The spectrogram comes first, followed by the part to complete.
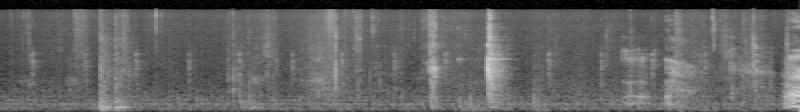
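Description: Scattered clicks, taps and knocks of camera gear being handled on a table, with a few sharper knocks about one, four and a half and five seconds in.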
